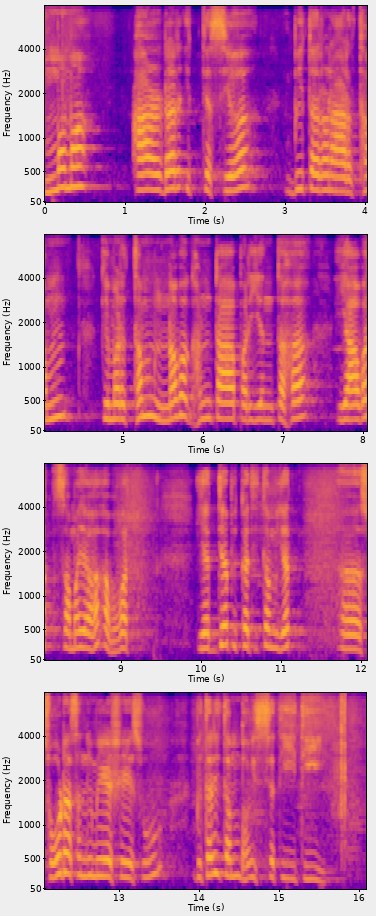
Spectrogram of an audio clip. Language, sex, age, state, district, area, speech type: Sanskrit, male, 45-60, Uttar Pradesh, Mirzapur, urban, read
